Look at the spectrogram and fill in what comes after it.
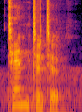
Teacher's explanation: And you stress on the first syllable, ten.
